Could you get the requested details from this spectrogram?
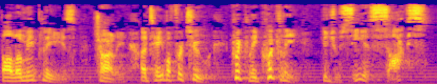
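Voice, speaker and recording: A man's voice: fairly high pitch, sing-song, brisk, darkish tone, faint music behind. A man voicing a snooty, stern restaurant host in a children's story, with a curt, haughty delivery.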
